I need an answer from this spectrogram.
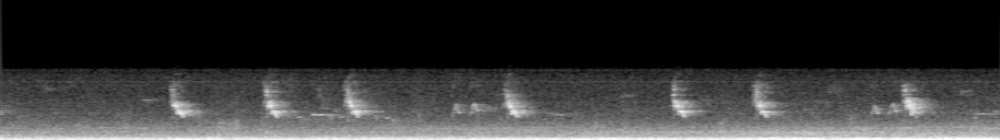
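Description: A bird calling a short, high, downward-sweeping chirp over and over, roughly once a second, over a steady low hum.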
